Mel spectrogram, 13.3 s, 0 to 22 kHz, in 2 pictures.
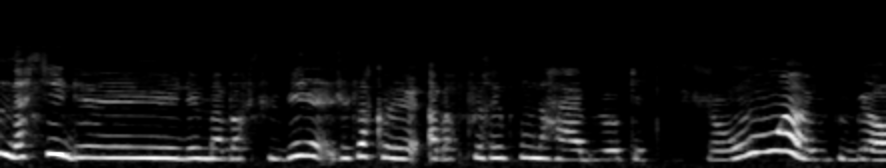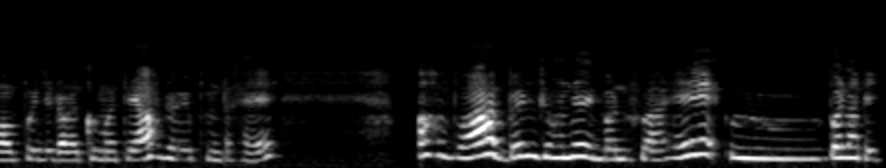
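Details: French-speaking woman, profoundly deaf, who learned to speak at an association from age 1; speech of a profoundly deaf speaker (deaf accent).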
